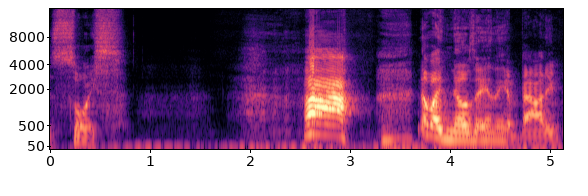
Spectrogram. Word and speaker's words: Seuss: as this you're wrong as the deuce and you shouldn't rejoice if you're calling him seuss he pronounces it source nobody knows anything about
